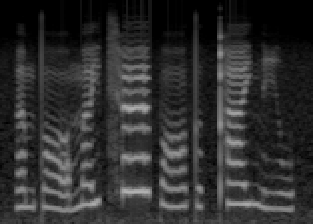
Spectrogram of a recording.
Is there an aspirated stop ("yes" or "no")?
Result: yes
